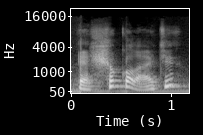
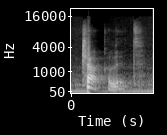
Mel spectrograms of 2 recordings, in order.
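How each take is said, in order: First: Chocolate said sho-ko-la-chi, the Portuguese way; Portuguese pronunciation. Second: Chocolate said chak-let, two syllables; English pronunciation. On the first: Teacher showing the Portuguese word, slow Portuguese way. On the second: Teacher correcting students' Portuguese habit, careful model. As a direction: say Chocolate as chak-let, not sho-ko-la-chi. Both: Shown as a demonstration. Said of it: "Cuidado com a pronúncia".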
